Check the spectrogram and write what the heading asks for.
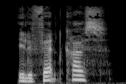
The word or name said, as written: elefantgræs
